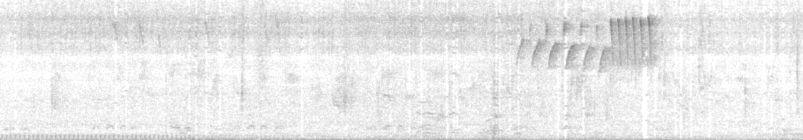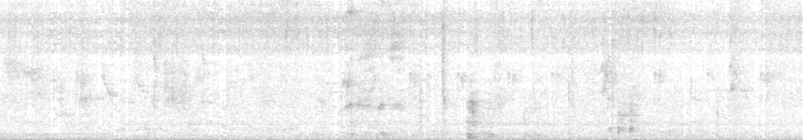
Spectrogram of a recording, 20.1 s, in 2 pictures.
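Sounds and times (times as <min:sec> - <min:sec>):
faint steady hiss: 0:00.0 - 0:20.0
bird chirping rapidly: 0:05.8 - 0:08.5.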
